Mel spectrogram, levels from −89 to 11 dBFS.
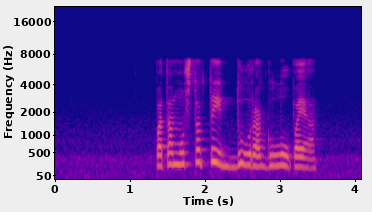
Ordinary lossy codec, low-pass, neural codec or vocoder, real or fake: none; 7.2 kHz; none; real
